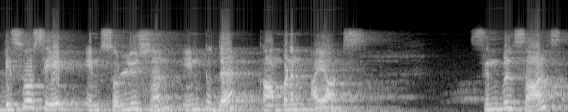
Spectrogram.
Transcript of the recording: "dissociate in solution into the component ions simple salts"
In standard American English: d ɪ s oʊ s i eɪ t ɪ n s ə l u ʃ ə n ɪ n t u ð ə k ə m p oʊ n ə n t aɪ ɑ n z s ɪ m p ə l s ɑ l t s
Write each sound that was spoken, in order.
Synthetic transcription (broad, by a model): d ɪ s oʊ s i eɪ t ɪ n s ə l u ʃ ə n ɪ n t u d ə k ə m b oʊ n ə n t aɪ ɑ n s s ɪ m b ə l s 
